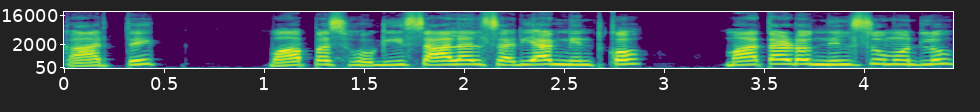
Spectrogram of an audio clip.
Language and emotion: Kannada, angry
